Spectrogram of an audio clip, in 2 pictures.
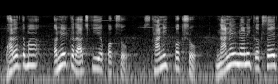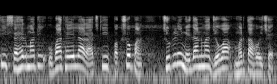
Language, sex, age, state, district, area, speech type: Gujarati, male, 45-60, Gujarat, Junagadh, urban, spontaneous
